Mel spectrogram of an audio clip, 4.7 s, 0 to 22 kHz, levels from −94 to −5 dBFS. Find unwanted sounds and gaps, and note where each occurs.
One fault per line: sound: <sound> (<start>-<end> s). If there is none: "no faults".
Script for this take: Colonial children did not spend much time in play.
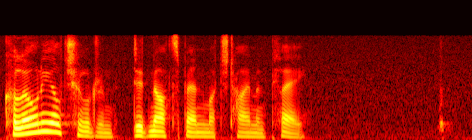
sound: whoosh (4.4-4.5 s)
